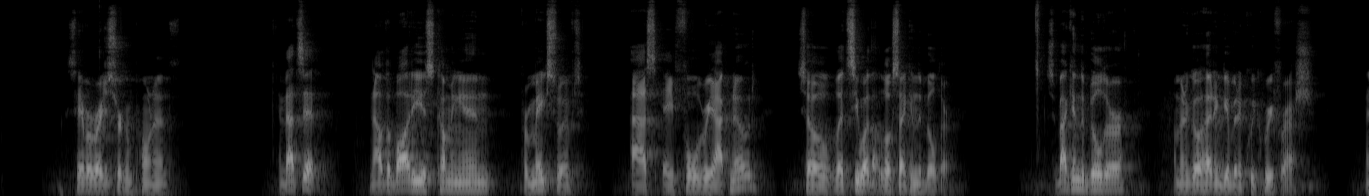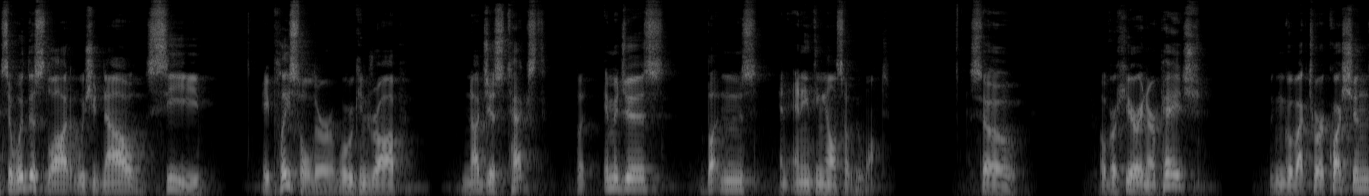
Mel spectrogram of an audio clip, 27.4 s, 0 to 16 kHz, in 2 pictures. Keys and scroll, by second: 0.9 super+s, 11.1 super+r.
